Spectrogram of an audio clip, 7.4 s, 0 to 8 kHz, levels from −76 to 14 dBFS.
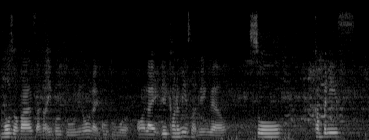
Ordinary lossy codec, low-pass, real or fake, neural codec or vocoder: none; 7.2 kHz; real; none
